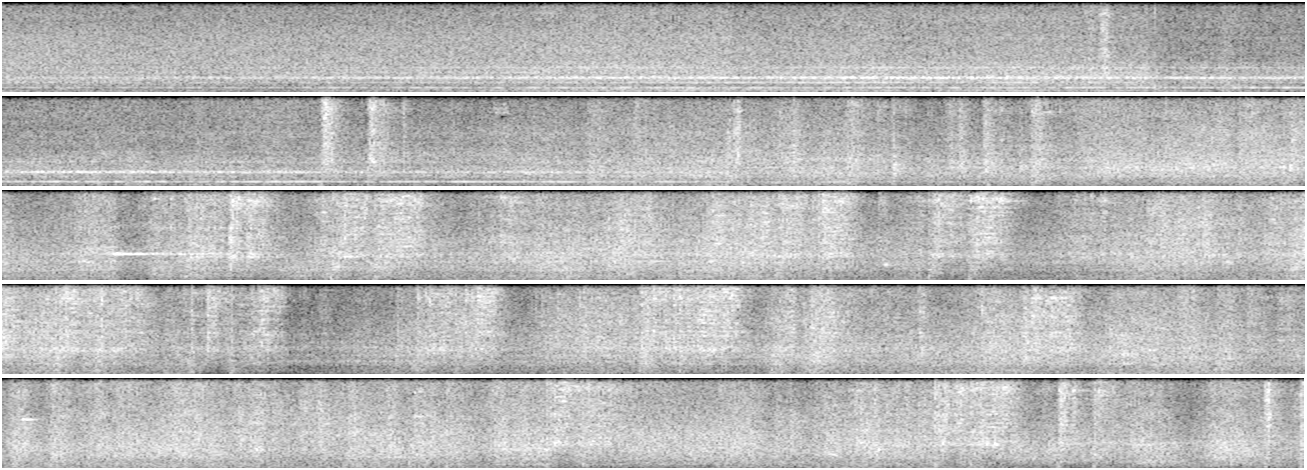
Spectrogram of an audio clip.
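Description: Bombardier Traxx electric locomotive hauling a container freight train past. For about the first ten seconds the locomotive gives a steady electric whine of several notes, which fades out. Then the wagons roll by with a continuous rumble and rapid clickety-clack of wheels over the rail joints.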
